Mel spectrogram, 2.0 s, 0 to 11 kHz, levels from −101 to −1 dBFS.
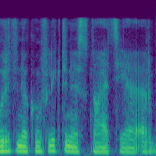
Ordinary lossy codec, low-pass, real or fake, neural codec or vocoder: AAC, 48 kbps; 7.2 kHz; real; none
